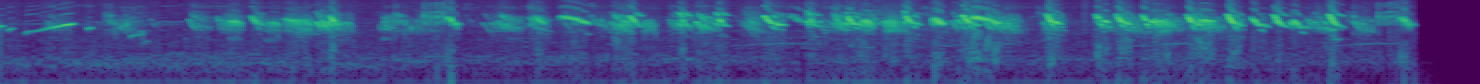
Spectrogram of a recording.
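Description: Purple Martins give a steady stream of rich, gurgling chirps and croaks, overlapping warbled notes tumbling along without pause, like a busy colony chattering.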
